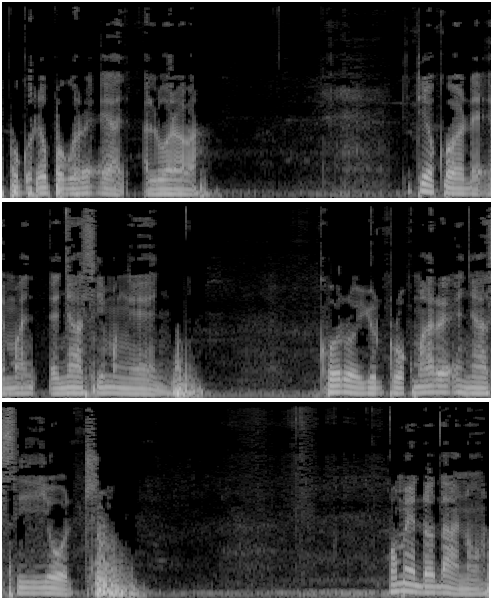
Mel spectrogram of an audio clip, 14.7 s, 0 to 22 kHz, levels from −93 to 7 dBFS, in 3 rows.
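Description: From start to finish the speech has a swirly, smeared, hollow quality, with consonant onsets blurred and a watery texture more marked than a single lossy encode would leave, even though content reaches up to about 20.1 kHz. This is likely generation loss: the audio seems to have been decoded and re-encoded around seven times with AAC-LC, at a rate that points to about 64 kbit/s, each pass requantising on a shifted frame grid and stacking fresh noise and spectral holes.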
